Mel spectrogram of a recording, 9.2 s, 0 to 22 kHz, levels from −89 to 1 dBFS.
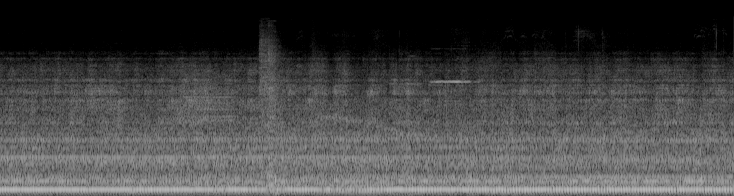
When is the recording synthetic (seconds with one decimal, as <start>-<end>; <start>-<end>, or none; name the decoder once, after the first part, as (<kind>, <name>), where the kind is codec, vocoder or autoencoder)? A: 2.4-3.0 (vocoder, BigVGAN v2); 3.4-6.8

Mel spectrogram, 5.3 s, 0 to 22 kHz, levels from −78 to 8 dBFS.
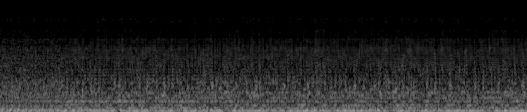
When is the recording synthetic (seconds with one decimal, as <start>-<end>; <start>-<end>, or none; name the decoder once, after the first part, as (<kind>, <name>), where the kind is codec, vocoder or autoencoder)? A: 0.6-5.3 (vocoder, BigVGAN v2)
